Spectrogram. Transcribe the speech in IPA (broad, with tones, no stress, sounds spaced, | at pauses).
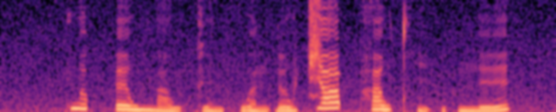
k w ə˦˥ p̚ ʔ ɛ˧ w ŋ a̤˨˩ w k e̤˨˩ n h w ə˧˩ n ɗ ə˨˦ w t͡ɕ aː˦˥ p̚ h a˧ w t̪ʰ ḭ˧˨ ʔ | ŋ e˨˦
